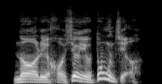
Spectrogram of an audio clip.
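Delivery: plain reading voice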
